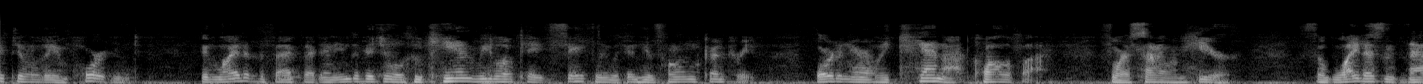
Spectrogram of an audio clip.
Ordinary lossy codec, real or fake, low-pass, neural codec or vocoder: MP3, 32 kbps; fake; 7.2 kHz; codec, 44.1 kHz, 2.6 kbps, DAC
